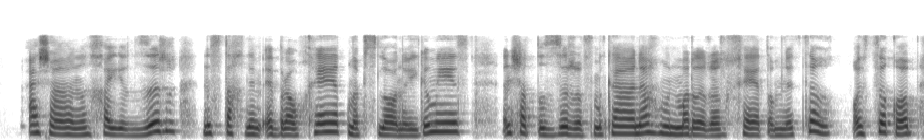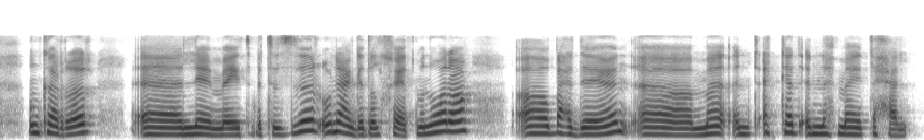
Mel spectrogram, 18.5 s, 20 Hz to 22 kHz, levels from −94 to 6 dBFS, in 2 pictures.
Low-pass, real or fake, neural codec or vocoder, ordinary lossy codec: none; fake; codec, 16 kHz, 6 kbps, DAC; none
